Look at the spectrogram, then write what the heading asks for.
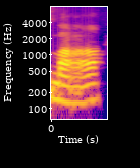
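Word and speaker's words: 马: So it's pronounced ma and it means a horse and by the way it's the year of the horse too.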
